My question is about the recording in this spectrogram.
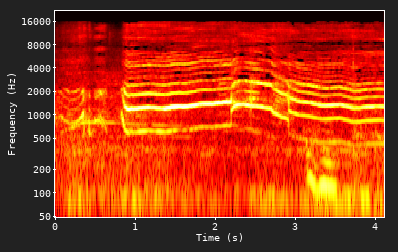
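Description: Toddler crying: quiet whimpers, then about a second in a long, loud, high-pitched wail that lifts in pitch midway and fades out near the end. He is crying for fear that his sausage will be asked for.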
